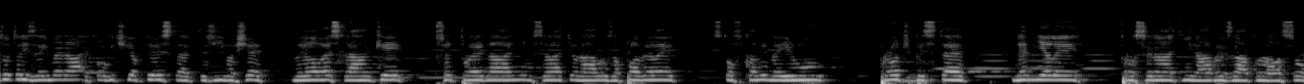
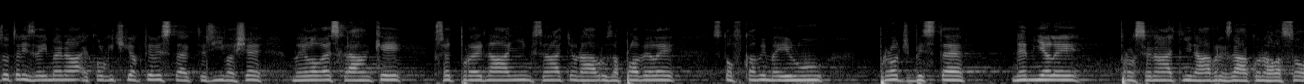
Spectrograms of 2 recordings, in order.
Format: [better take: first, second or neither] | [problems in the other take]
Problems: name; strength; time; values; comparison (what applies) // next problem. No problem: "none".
second | noise reduction (classical method WPE with log-MMSE)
